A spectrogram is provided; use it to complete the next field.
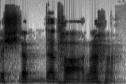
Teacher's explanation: But if it is Shraddadhana, the first one is not Mahaprana, the second one is Mahaprana.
